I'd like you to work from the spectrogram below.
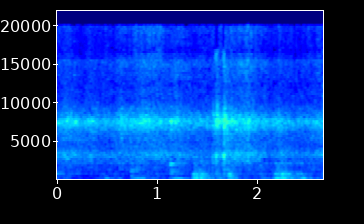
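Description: Small chopped tomatoes sauté and sizzle in a hot pan for a tangy chutney, a steady soft frying hiss with faint stirring scrapes, close and continuous with no voices.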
